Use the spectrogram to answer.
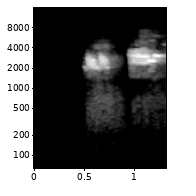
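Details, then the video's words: Pale thrush (Turdus pallidus) uttering two clear notes: a brief wavering one, then a longer, steadier whistle. The surroundings are otherwise silent. "白腹鶇/ Pale Thrush"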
